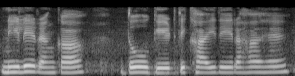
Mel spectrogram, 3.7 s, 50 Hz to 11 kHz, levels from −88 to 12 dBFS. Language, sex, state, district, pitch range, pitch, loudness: Hindi, female, Uttar Pradesh, Lalitpur, 220-240 Hz, 225 Hz, -15 LUFS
